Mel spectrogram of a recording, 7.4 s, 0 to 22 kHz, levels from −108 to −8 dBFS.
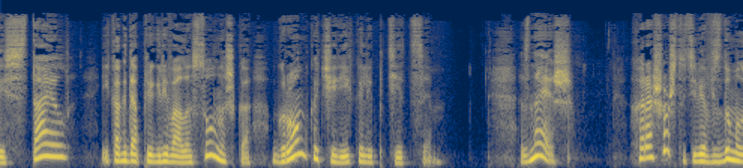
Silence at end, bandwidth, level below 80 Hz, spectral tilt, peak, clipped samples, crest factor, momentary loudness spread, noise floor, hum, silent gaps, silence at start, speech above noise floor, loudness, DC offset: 0 s; 16 kHz; -66 dBFS; -5 dB/octave; -6 dBFS; under 0.1%; 18 dB; 13 LU; -64 dBFS; none; none; 0 s; 42 dB; -23 LUFS; under 0.1%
